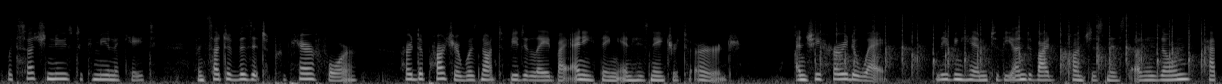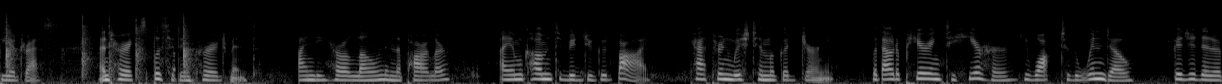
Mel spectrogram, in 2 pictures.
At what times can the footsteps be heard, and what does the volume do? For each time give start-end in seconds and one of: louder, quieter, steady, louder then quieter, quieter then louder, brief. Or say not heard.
not heard.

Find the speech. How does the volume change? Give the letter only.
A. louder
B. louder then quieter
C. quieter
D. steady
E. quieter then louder
D.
